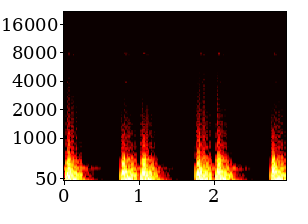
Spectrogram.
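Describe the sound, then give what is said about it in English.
A human heartbeat thumps in steady lub-dub pairs, about one beat per second at a calm resting pace, deep and loud with brief silences between beats. “The human animal averages 60 to 100 heartbeats a minute.”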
